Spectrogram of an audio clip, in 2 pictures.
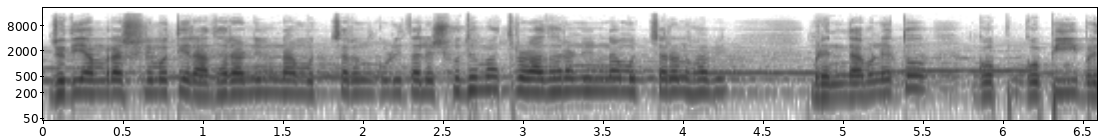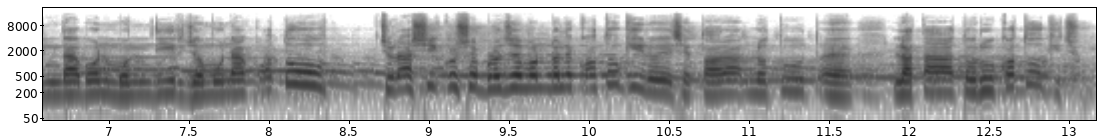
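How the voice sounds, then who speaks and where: High-voiced Bengali preacher in a reverberant hall. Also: male voice, moderate pace, music in the background. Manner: chants Sanskrit verses loudly, then explains them conversationally; urges the audience to call out responses. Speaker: Bhagavat katha preacher. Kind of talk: devotional scripture discourse. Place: large festival gathering hall.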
